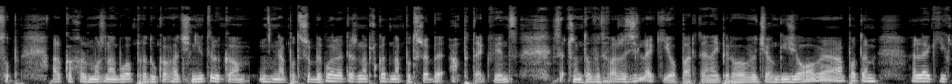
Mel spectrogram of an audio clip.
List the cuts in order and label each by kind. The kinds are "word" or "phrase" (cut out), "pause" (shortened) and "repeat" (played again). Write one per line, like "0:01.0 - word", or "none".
0:03.2 - word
